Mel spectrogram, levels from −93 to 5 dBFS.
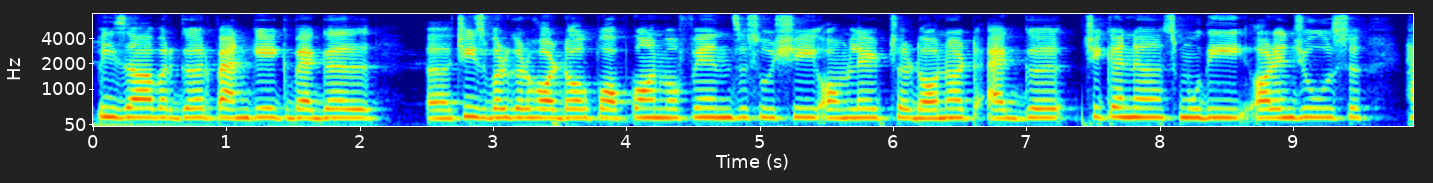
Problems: constant background noise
